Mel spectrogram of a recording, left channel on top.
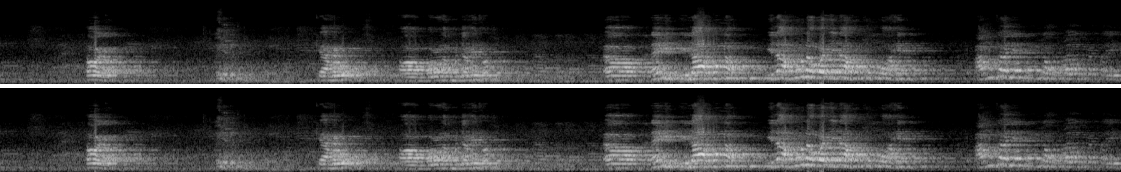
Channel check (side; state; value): both; identical; correlation 1.00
